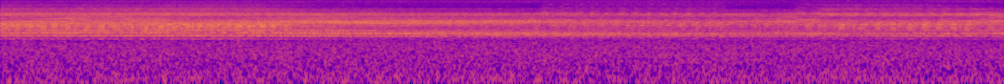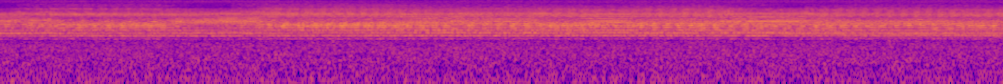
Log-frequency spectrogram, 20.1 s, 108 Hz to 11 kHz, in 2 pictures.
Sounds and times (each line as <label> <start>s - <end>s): Cicada sounds 0.0s - 20.0s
